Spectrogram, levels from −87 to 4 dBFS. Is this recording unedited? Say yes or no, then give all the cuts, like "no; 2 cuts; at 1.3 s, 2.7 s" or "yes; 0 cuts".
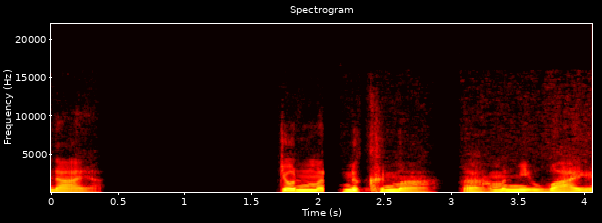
no; 1 cut; at 2.0 s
